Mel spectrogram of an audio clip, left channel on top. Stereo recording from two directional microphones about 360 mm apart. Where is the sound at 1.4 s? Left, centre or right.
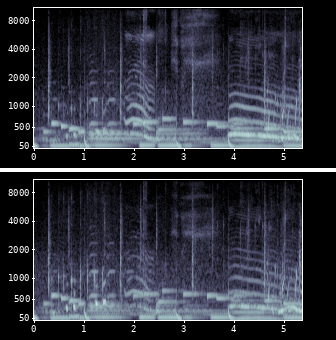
Centre.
